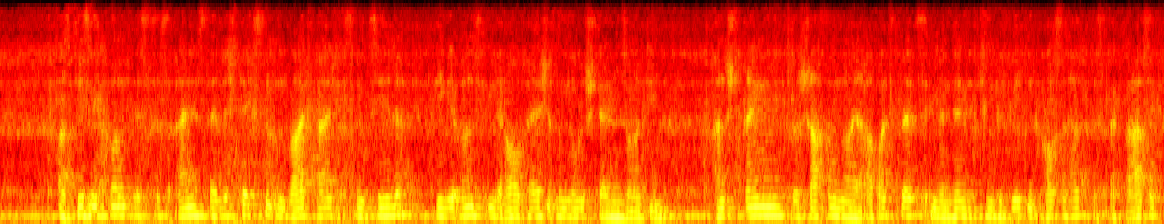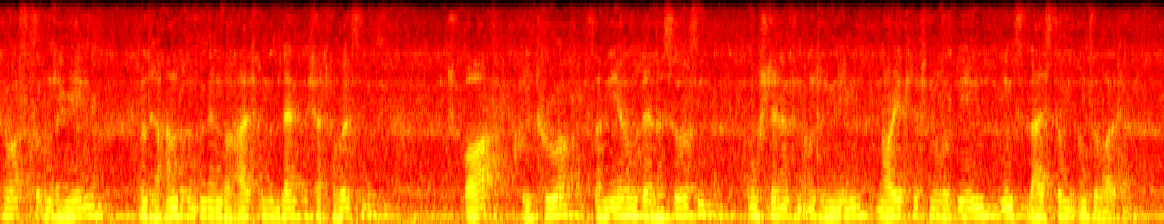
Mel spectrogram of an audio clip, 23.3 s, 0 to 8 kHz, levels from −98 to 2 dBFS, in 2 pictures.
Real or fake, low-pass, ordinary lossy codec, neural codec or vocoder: fake; 7.2 kHz; Opus, 32 kbps; codec, 16 kHz, 4 kbps, X-Codec, WavLM features, trained on Multilingual LibriSpeech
